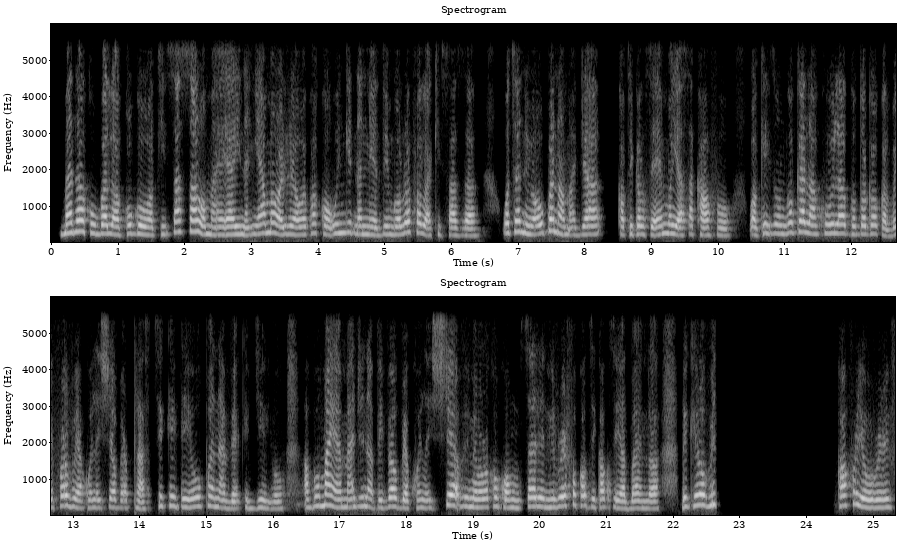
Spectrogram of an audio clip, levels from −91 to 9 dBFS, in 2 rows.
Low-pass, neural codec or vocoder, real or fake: 5.4 kHz; codec, 16 kHz in and 24 kHz out, 0.4 kbps, LongCat-Audio-Codec, fine tuned four codebook decoder; fake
